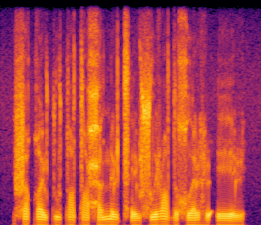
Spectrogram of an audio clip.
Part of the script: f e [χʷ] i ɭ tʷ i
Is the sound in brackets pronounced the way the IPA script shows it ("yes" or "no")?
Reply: no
